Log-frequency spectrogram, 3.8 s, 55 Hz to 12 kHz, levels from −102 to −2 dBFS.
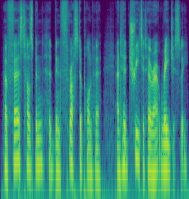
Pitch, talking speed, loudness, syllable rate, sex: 125 Hz, 205 wpm, -20 LUFS, 5.6 syllables/s, male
